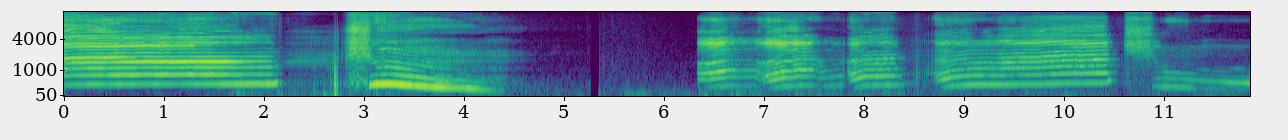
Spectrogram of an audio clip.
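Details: A child's sneeze: a high voice holds a long note, then one sharp sneeze burst trailing into a falling voiced tail.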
